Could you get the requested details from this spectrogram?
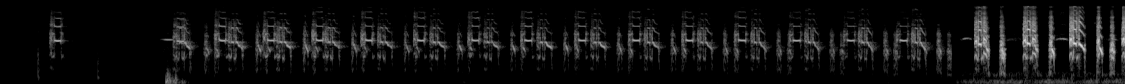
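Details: Grey francolin, called gora teetar or desi teetar, from Layyah: a long run of loud, harsh, squawking notes with high clear overtones, repeated about twice a second, turning denser and noisier near the end.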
